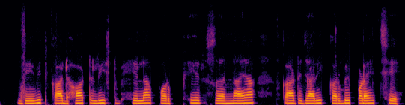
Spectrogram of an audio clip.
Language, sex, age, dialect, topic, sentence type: Maithili, female, 25-30, Eastern / Thethi, banking, statement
